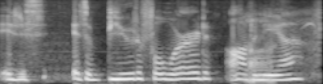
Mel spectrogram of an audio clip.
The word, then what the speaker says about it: Avenia: is a beautiful word Alania it's a great name and it has an accent on the eye so it is I'm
